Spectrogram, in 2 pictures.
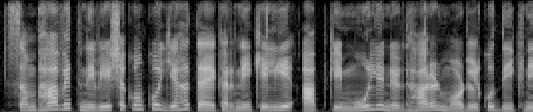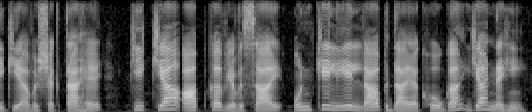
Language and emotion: Hindi, neutral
